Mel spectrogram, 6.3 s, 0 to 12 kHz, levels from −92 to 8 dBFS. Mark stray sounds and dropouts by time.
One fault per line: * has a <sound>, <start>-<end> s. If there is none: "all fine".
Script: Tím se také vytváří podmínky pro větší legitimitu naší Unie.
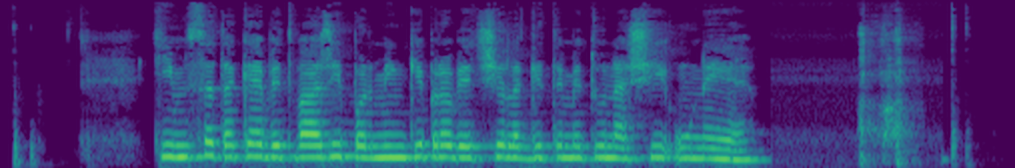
* has a cough, 5.3-5.8 s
